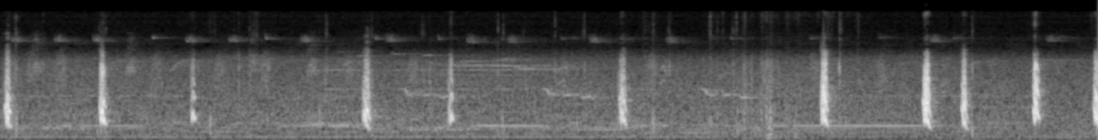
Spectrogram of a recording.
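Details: White-crested laughingthrush uttering brisk, clipped clucking notes spaced unevenly, clustering faster toward the end, over a soft constant low hum.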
